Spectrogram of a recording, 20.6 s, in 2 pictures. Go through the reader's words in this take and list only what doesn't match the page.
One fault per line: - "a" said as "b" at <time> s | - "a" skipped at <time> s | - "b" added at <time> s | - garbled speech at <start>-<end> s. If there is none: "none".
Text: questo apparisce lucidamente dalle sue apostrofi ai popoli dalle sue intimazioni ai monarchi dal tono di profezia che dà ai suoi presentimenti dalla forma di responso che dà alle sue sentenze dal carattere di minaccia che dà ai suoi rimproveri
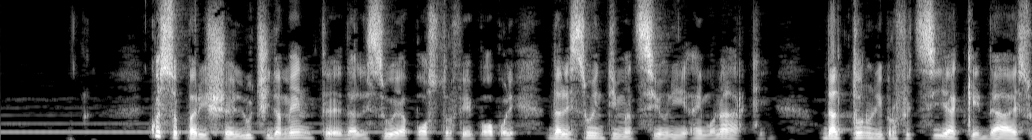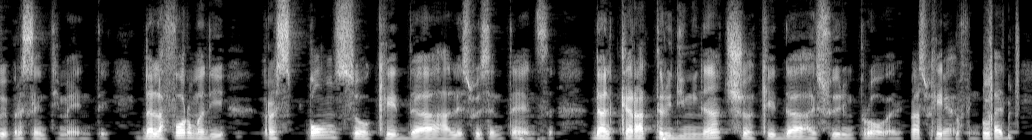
- garbled speech at 19.4-20.5 s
